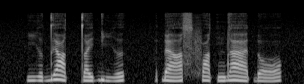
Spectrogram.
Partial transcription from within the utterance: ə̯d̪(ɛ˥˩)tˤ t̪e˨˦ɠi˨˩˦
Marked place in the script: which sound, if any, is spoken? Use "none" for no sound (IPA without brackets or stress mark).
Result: ɛː˥˩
